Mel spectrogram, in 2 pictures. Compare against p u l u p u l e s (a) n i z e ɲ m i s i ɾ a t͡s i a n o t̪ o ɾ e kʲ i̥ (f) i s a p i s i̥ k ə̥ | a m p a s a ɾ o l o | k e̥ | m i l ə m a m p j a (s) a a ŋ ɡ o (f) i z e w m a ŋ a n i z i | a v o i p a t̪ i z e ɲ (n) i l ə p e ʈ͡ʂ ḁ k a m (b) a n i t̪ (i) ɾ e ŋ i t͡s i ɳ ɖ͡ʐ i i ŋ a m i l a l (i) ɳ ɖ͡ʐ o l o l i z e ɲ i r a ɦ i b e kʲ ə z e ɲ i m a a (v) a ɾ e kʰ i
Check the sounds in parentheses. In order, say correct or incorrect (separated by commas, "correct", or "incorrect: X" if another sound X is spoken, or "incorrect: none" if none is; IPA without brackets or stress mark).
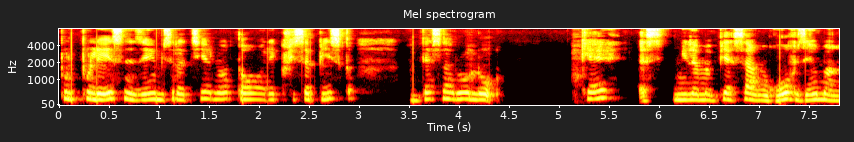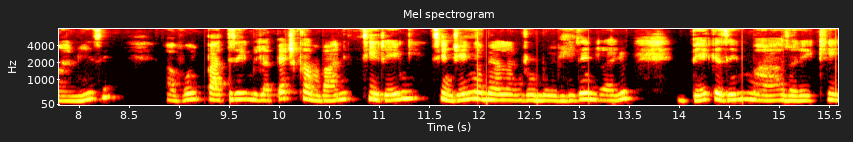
incorrect: i, correct, correct, incorrect: v, incorrect: m, correct, correct, incorrect: a, incorrect: z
